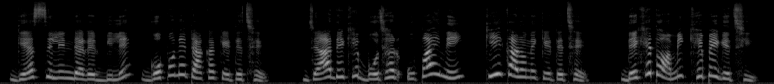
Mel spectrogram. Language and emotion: Bengali, angry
